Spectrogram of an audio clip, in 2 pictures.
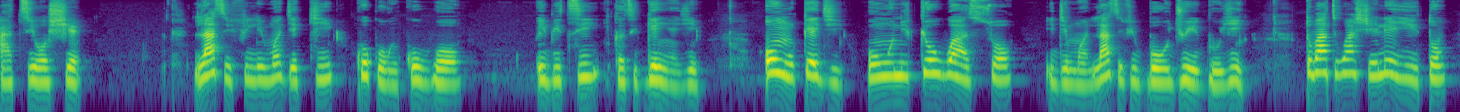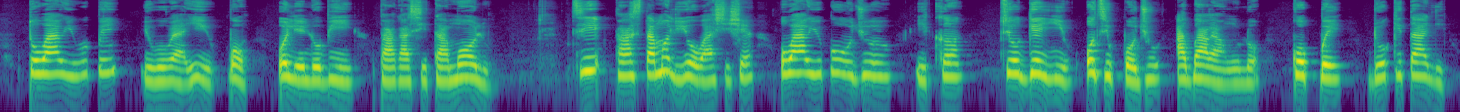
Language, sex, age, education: Yoruba, female, 15-29, primary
